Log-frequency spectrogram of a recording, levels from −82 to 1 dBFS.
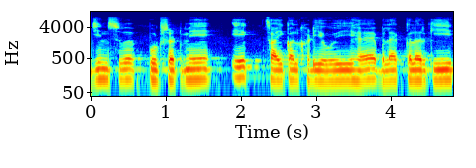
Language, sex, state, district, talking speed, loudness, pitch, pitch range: Hindi, male, Uttar Pradesh, Shamli, 160 wpm, -17 LUFS, 115 Hz, 115-120 Hz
